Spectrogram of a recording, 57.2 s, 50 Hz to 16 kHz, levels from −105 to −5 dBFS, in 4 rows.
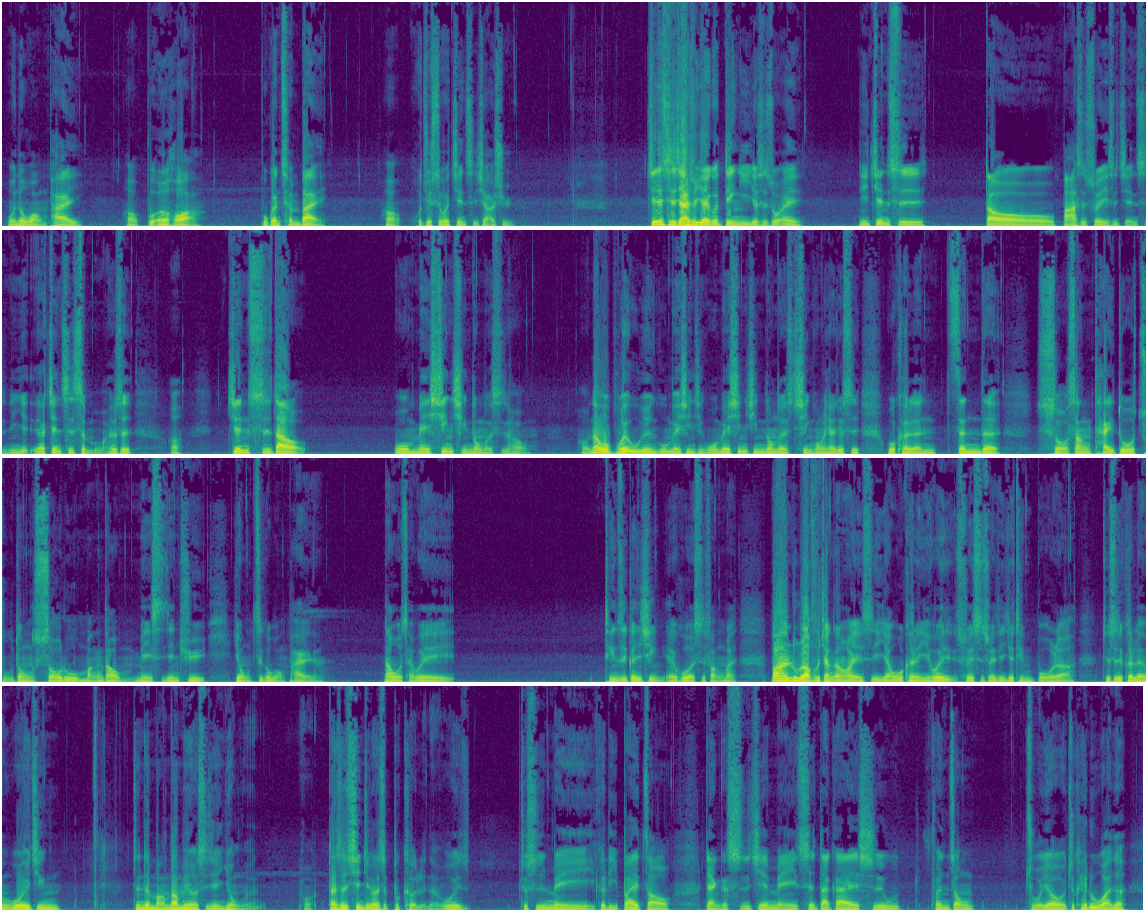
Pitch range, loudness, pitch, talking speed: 85-105 Hz, -18 LUFS, 95 Hz, 220 characters per minute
